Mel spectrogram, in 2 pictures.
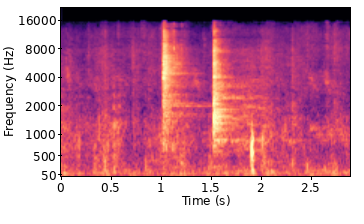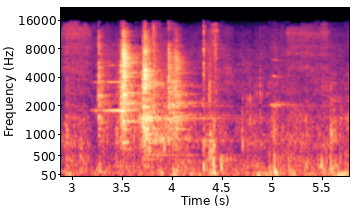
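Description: A metal gate rattles and clanks.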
